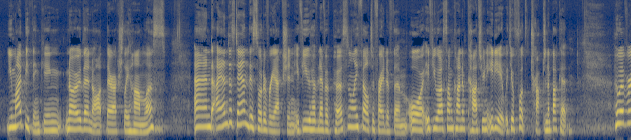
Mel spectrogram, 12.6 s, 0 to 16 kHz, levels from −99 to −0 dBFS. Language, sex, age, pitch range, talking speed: English, female, 10-29, 200-275 Hz, 205 wpm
